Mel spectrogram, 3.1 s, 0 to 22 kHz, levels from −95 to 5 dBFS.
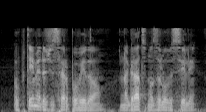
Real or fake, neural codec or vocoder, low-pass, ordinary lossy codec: real; none; 19.8 kHz; AAC, 24 kbps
